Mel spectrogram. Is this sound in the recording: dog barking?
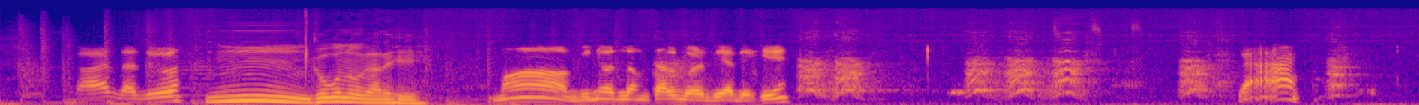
yes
